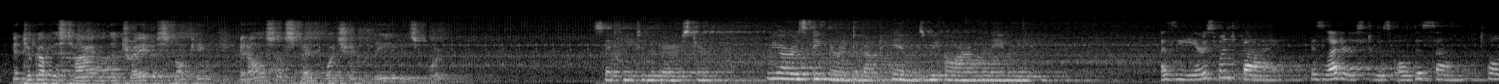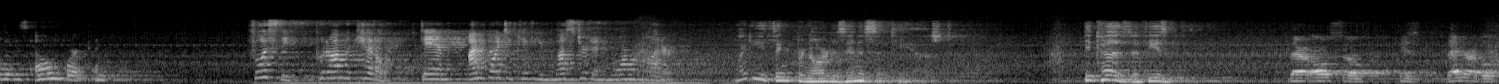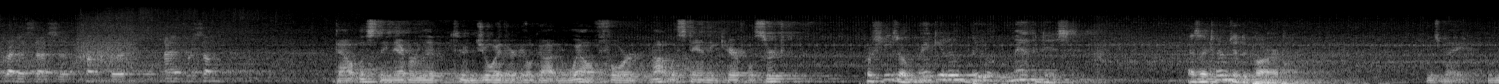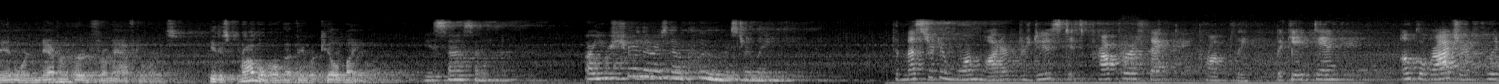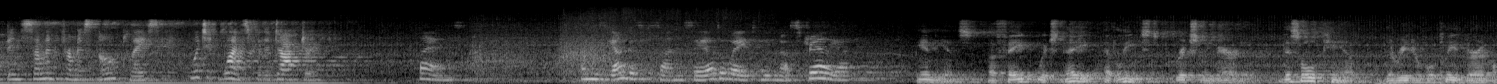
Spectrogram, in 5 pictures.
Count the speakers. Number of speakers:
8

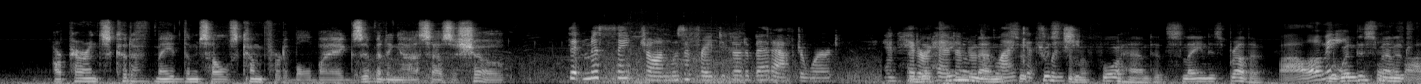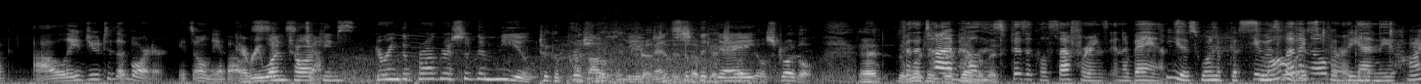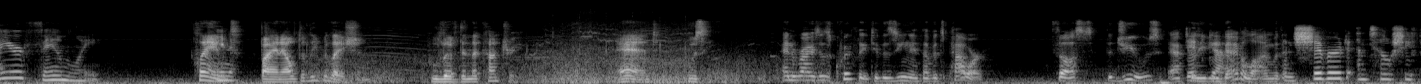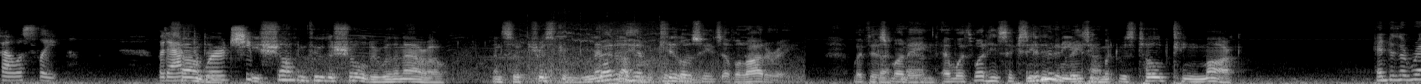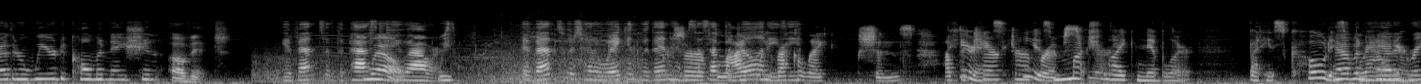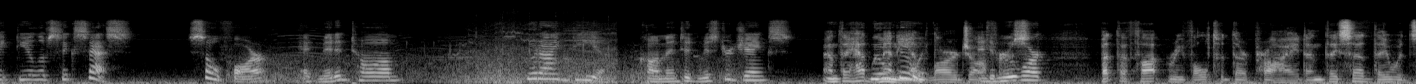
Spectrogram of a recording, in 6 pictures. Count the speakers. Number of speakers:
10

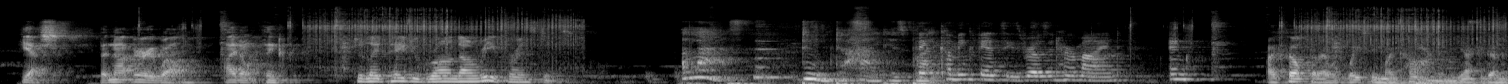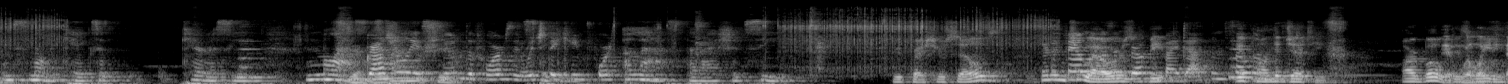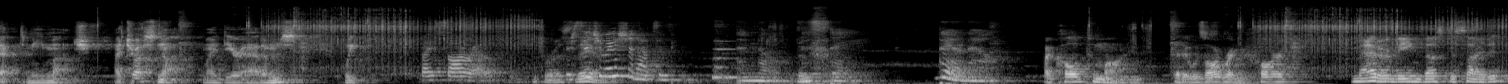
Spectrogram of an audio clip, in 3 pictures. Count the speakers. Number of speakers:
5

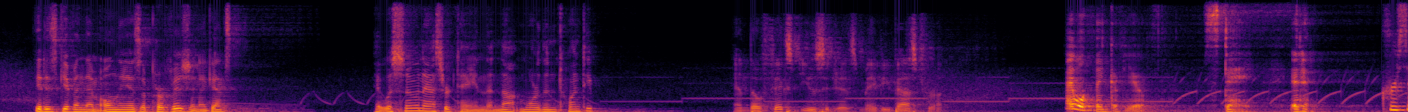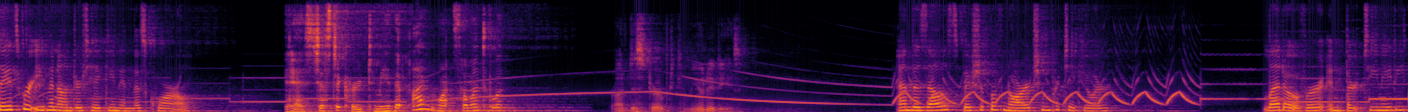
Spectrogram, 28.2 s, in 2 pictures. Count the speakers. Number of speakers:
5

